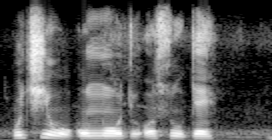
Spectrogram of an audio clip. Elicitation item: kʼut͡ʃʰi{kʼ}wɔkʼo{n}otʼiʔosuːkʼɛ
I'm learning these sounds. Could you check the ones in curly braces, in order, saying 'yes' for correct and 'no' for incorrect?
no, no

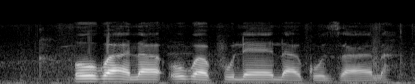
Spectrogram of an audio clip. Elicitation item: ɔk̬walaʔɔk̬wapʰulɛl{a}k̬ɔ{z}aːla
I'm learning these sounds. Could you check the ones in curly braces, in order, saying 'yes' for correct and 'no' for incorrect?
yes, yes

